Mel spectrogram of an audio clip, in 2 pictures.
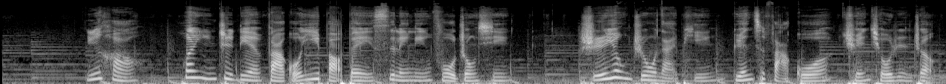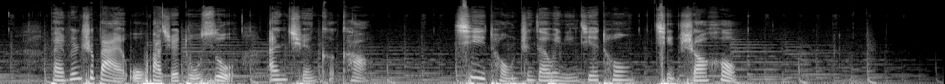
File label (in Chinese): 企业电话欢迎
